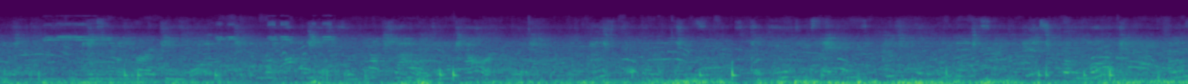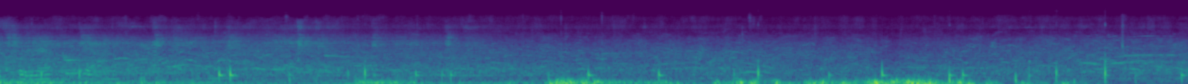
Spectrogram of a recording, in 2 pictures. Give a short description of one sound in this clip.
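A crowd murmurs in an open-air stadium.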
